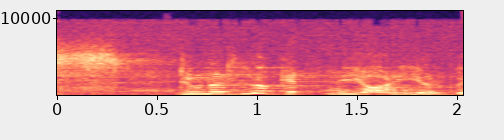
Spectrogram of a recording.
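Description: An elderly man speaks.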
